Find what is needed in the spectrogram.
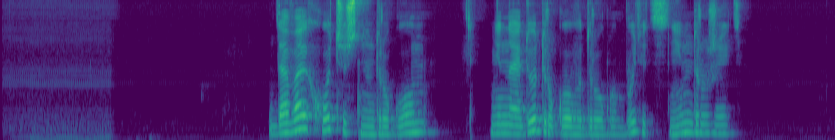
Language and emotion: Russian, neutral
